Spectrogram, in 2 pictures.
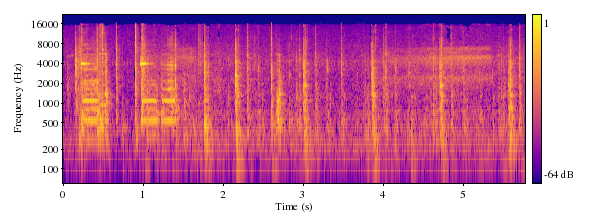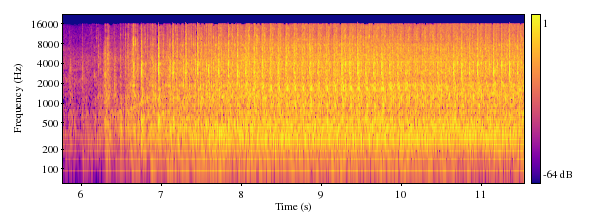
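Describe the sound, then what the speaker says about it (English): A home embroidery machine stitches the placement line for a mug rug: scattered mechanical clicks and taps at first, then a steady, fast, close rattling whir of needle strokes that runs on without pause, with no voices. "This is going to stitch the placement on the left side of the mug"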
